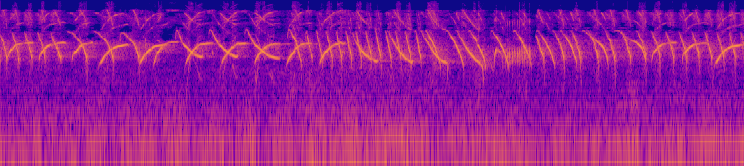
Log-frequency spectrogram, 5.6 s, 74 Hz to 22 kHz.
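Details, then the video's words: Canary singing in a two-in-one master tutor recording: rapid, continuous trills of high, looping down-and-up whistled notes, about four per second, with overlapping phrases suggesting two singers. "MASTERAN KENARI 2 IN 1 | CANARY SINGING"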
